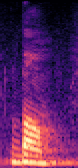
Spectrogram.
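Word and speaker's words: bomb: যেমন আমি যদি উচ্চারণ করি ক্লাইম এখানে আমরা ক্লাইম গাছে উঠকে আমরা ক্লাইম্ব বলি এখানে বিটা উচ্চারণ হবে না এটা হচ্ছে ক্লাইম বম বম হবে না এটা বোমার কথা বলা হইছে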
